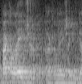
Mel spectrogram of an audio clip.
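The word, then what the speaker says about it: Bacchilega: Bacaleja, I want to get the pronunciation just right.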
